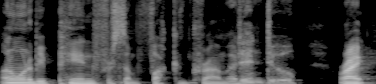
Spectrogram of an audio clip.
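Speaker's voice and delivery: normal talking voice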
